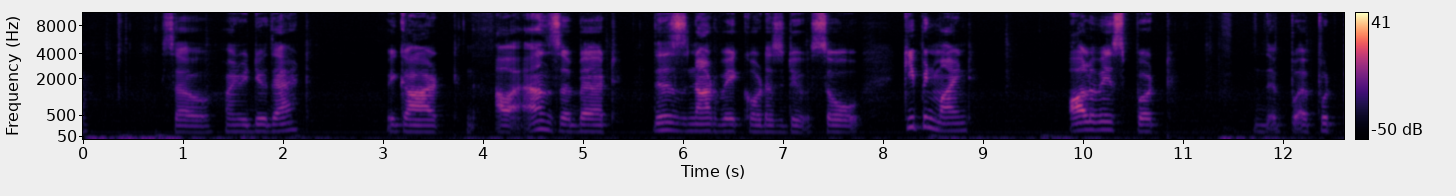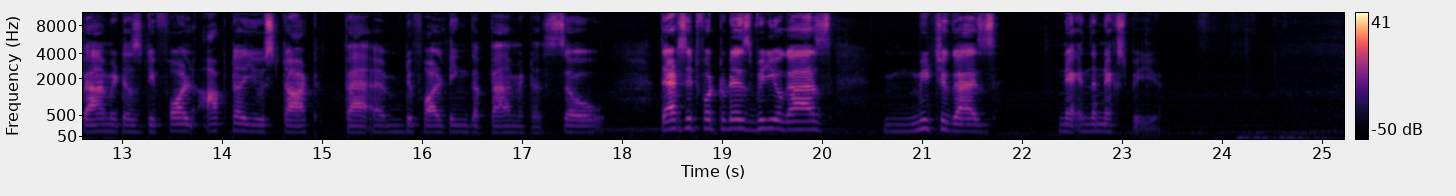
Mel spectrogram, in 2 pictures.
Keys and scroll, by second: 0.0-0.3 typing.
